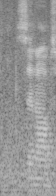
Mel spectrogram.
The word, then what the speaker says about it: synapse: gap that that message Synapse. goes across? Synapse or synapse. I've heard it pronounced both ways.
